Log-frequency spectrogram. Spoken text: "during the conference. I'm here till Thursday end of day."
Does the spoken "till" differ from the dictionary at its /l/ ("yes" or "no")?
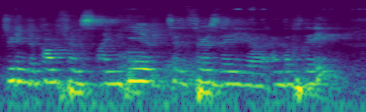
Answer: no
